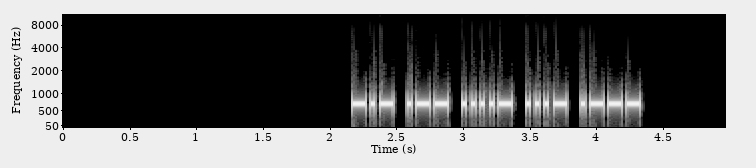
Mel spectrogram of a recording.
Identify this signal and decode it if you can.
Morse code, heard as a keyed tone, about 35 wpm, 700 Hz. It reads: KW4VJ
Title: USA Call Signs - 5 Characters - Repeated 3x - 35wpm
